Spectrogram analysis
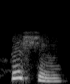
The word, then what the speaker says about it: phishing: they fishing for fish think of that concept but it's spelt different spell p-h-i-s-h-i-n-g well a cyber criminal or a threat agent is doing the same thing he's fishing for you and your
